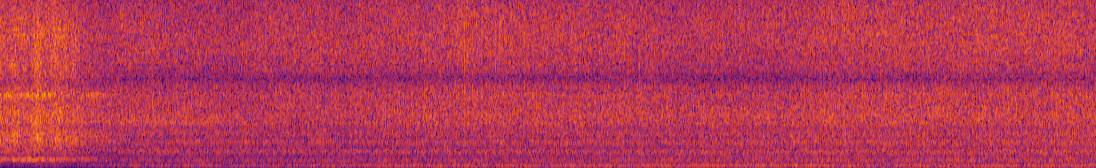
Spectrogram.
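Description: A combine harvester hums steadily as it cuts grain farther off.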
